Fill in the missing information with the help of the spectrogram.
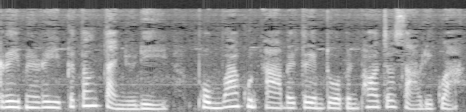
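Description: A woman voicing a brash young man pushing his own wedding, in a low husky voice. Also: lively intonation, fast, warm tone. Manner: bold and cocky.

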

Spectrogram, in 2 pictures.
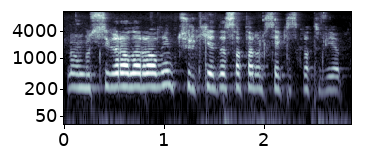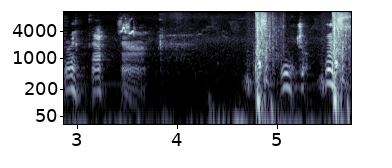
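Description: Brash high-voiced woman streamer. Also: steady tone, measured pace, noisy background. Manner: brash and mock-stern, swears and scolds playfully; loud bursts and teasing asides. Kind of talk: gameplay commentary.

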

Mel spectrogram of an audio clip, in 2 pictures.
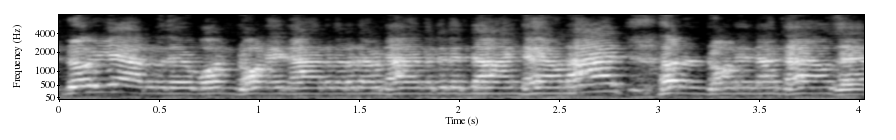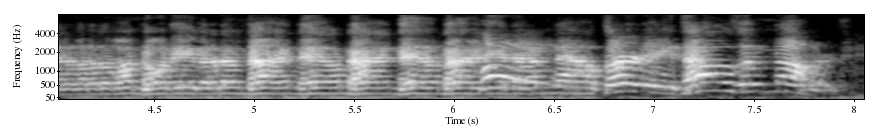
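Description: A man working as an auctioneer, calling bids in a rhythmic rolling chant with quick sales patter into a handheld mic at an outdoor farm sale. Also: high-pitched, steady tone, bright, forceful tone, distant mic, faint music behind. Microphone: handheld microphone. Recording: roomy sound from off-mic.

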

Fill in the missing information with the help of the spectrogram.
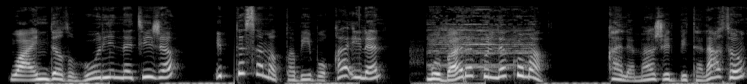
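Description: A woman narrates a cartoon story as a young wife telling her own tale. Her voice sits high and moves over a wide, expressive range. She does all the other figures herself and drops lower for the doctor. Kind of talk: storytelling narration in classical Arabic.

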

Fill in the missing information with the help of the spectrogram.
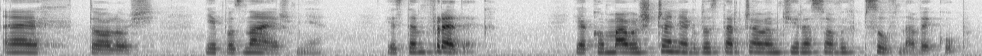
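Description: A woman's voice: mid-range voice, fairly even intonation, measured pace, a bit bright. Sly young ex-con, mocking and scheming, read by a woman, storybook. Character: sly young male ex-convict hustler.

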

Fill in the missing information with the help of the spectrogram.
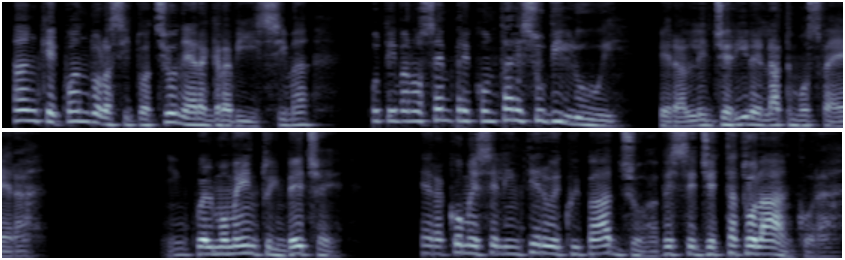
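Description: An audiobook narrator reading a novel in an expressive storytelling manner, recorded in a studio. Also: mid-range voice, moderate pace, breathy edge, no room sound.

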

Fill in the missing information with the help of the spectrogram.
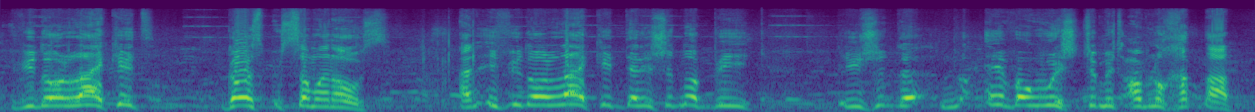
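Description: Man from Algeria, high gravelly voice, fast forceful street preaching, crowd murmur outdoors. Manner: forceful, mixing English with Arabic quotes. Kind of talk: street debate. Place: outdoors at a public speaking corner.

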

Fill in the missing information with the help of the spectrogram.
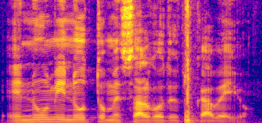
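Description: A man teaching English idioms. He explains patiently and repeats phrases slowly, word by word. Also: mid-range voice, vocal fry. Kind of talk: Spanish-language lesson on English idioms.

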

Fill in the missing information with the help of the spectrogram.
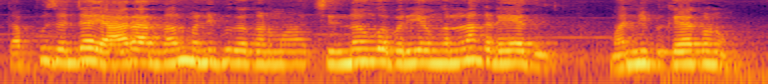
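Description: A woman's voice: high voice, fairly even intonation, very fast, faint music behind, natural voice. A woman voicing an affectionate, teasing old grandmother in a cartoon, with a Tamil Nadu accent. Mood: playful. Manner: teasing, then tearfully apologetic. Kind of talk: cartoon voice acting.

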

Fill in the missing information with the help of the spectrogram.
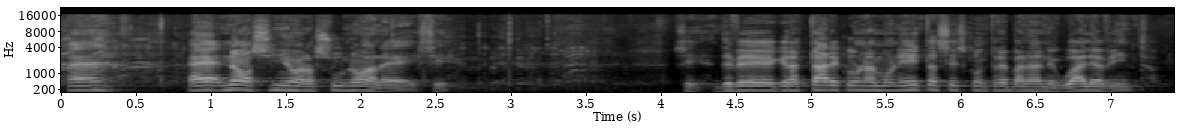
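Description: A man doing a frazzled middle-aged barista in a live stand-up sketch, his voice sitting fairly high as he fires off rapid replies to customers, phone callers and coworkers. He snaps, swears under his breath and never slows down. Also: close to an everyday voice. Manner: rapid-fire, juggling customers and calls, snapping asides. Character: frazzled middle-aged male barista, harried and foul-mouthed. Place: live stage performance.

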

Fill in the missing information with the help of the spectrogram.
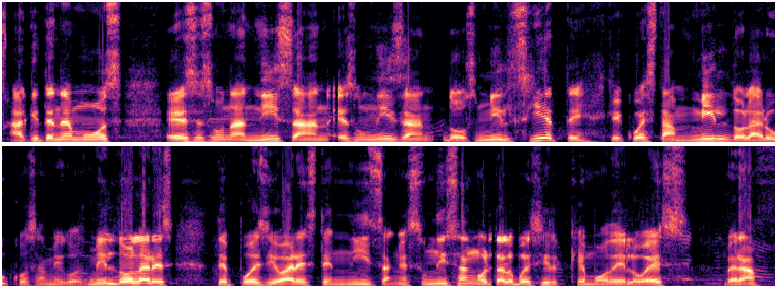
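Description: Man, thirties, Latin American Spanish accent. Casual live-stream host, chatty and repetitive, mid-pitched, recorded outdoors on a handheld phone. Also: normal speed. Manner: chatty, repeats phrases. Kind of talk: casual live vlog commentary, showing used cars. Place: outdoors in an open car lot. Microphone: handheld phone at arm's length.

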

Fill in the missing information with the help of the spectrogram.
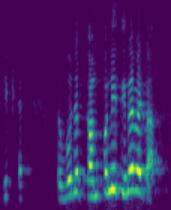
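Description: A man lectures an exam-prep class in a very high voice. He is chatty and coaxing, calling his students "beta" and "bhaiya". The recording is dull and lo-fi. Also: expressive, normal speed. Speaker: exam coaching teacher.

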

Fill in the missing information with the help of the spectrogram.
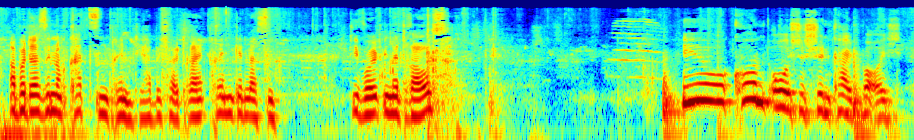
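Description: Slow-talking German woman vlogging with animals. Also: on the high side, noisy background. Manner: chatty, coaxing pets with pet names. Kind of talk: casual vlog talking to viewers and animals. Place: outdoors in a hot village yard with animal pens.

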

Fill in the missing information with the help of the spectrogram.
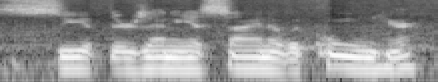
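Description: A man's voice: medium pitch, flat delivery, moderate pace, husky, poor audio. A man narrating a casual homestead vlog in an easygoing, matter-of-fact way, recorded outdoors by his beehives. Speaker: homesteading vlogger.

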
